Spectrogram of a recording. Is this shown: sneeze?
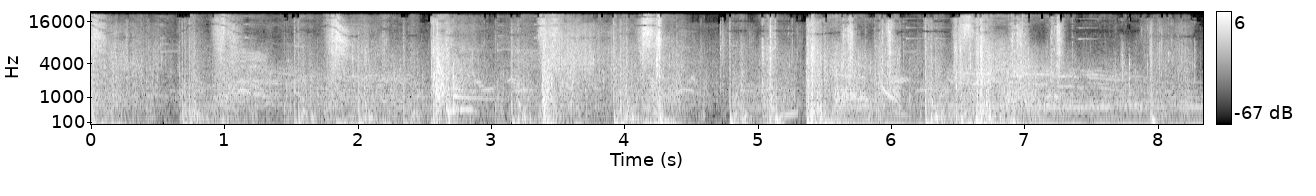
no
